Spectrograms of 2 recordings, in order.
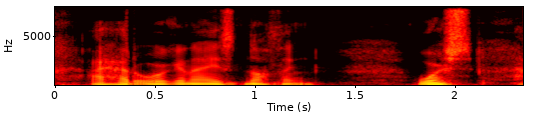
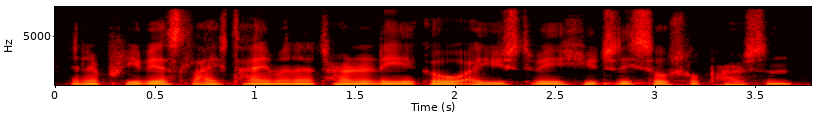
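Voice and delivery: soft read-aloud comment; 6 dB quieter than usual. Acted. Reads a reader comment aloud.

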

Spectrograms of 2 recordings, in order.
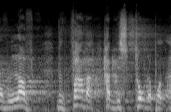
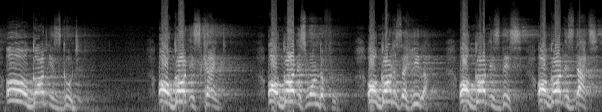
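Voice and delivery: loud, higher chant-like list, "Oh" hit each time; generic praise; 3 semitones higher, 7 dB louder than usual. Acted. Preacher voicing what everybody says of God, loud generic praise. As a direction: reel off stock praises in raised voice.

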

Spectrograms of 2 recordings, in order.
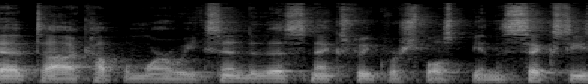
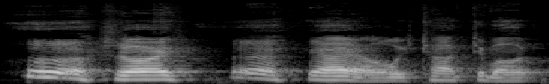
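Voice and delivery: yawning; 7 semitones higher, 8 dB louder than usual. Real, not acted. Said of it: "there's proof I yawned".

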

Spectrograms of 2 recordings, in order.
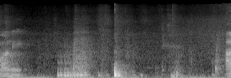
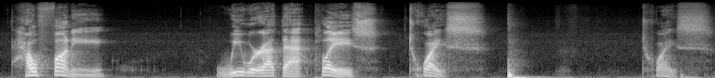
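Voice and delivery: drawn out; 4 semitones higher, much slower than usual. Real, not acted. Marvels at coincidence.

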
